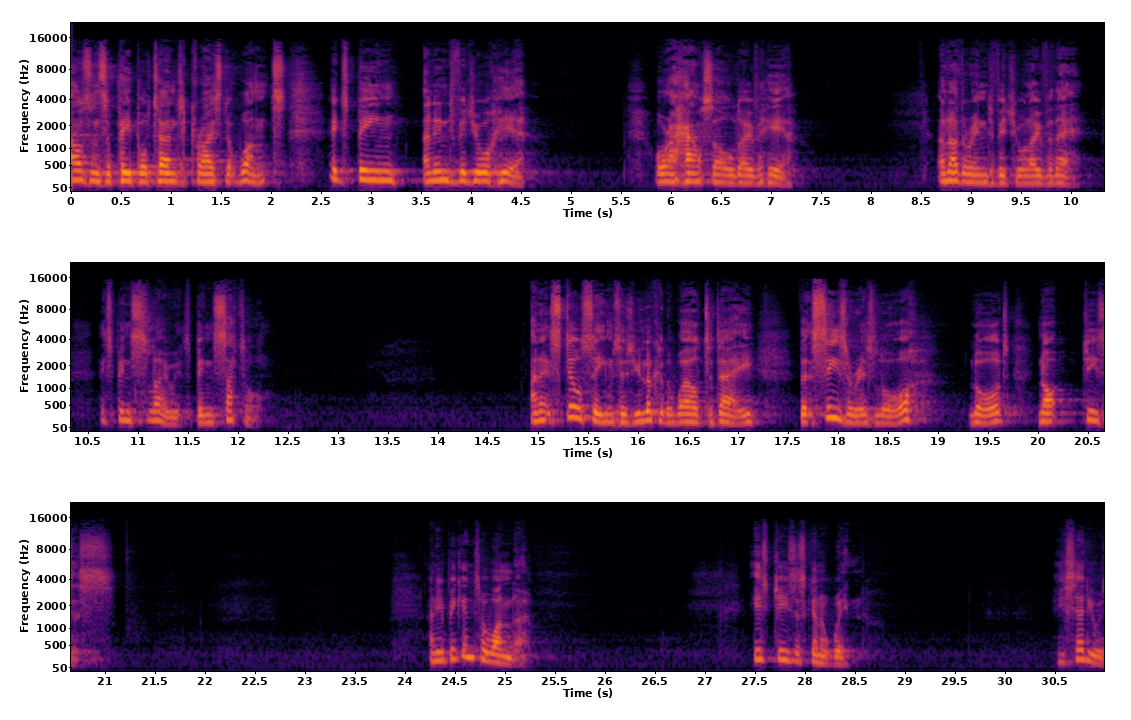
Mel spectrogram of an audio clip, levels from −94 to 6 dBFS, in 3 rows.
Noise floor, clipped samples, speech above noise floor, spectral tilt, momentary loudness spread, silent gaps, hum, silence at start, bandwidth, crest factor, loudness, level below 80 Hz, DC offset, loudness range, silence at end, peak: -75 dBFS; under 0.1%; 48 dB; -5 dB/octave; 13 LU; none; none; 0 s; 15.5 kHz; 24 dB; -27 LUFS; -78 dBFS; under 0.1%; 9 LU; 0 s; -6 dBFS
